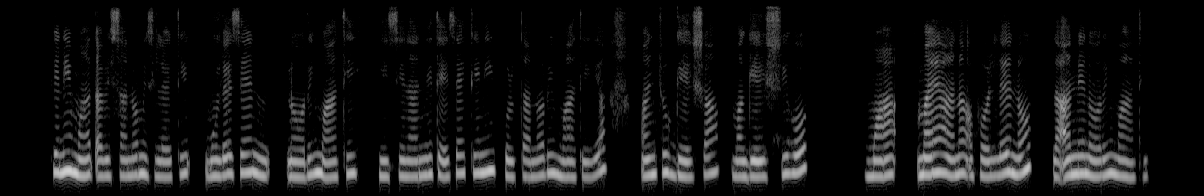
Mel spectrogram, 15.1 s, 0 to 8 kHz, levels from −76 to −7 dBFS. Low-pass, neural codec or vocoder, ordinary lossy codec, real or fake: 7.2 kHz; vocoder, 44.1 kHz, 80 mel bands, Vocos; MP3, 48 kbps; fake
